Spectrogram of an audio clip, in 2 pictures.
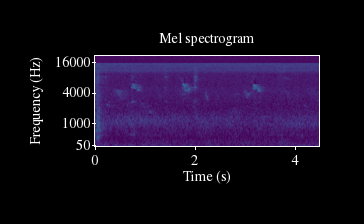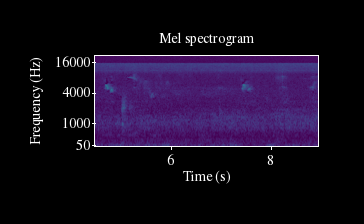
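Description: Near silence with a bird's faint, short high chirps repeating every second or two.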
